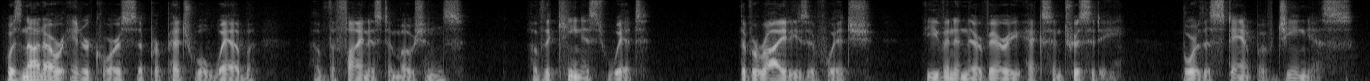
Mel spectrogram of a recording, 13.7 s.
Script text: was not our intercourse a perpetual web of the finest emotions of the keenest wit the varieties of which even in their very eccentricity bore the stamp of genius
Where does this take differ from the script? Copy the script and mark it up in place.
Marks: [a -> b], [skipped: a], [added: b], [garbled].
was not our intercourse a perpetual web of the finest emotions of the keenest wit the varieties of which even in their very eccentricity bore the stamp of genius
